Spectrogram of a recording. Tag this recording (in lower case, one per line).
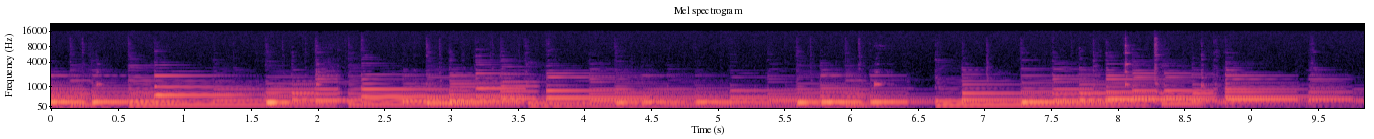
music
plucked string instrument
